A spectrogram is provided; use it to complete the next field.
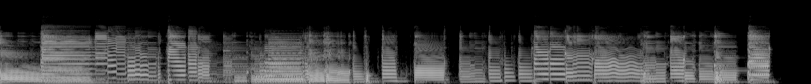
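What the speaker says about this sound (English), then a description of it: "So like super spanky Telly tones" FretKing Country Squire electric guitar with a bright, twangy Telecaster-style bridge-pickup tone, played as quick picked licks and chord stabs, clear and close, with no voices.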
